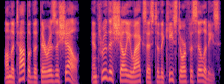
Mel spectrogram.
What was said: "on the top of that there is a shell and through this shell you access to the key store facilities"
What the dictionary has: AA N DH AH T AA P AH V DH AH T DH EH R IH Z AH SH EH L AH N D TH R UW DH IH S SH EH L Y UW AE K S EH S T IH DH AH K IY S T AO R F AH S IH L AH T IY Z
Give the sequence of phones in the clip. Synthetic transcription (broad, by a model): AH N DH AH T AA P AH V DH AH T DH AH R IH Z AH SH EH L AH N TH R UW DH IH S SH EH L Y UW AE K S EH S T IH DH AH K IY S T AO R F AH S IH L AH T IY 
